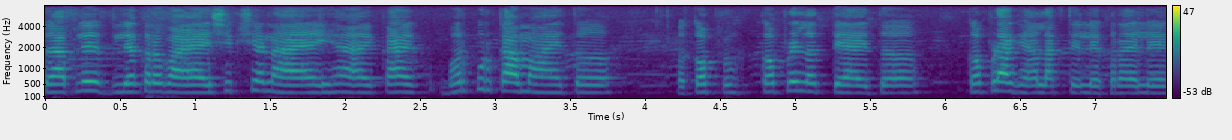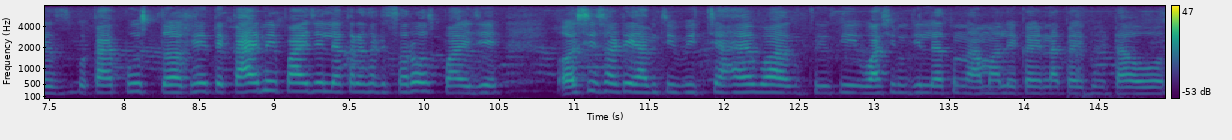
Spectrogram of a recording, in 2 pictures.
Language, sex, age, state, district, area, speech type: Marathi, female, 45-60, Maharashtra, Washim, rural, spontaneous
